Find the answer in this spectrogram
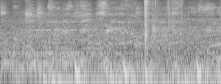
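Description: A hammer comes down once on the strike pad of an arcade hammer strength-tester, a single sharp hit about a second and a half in. Background music with a steady thumping beat plays throughout.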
